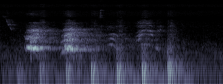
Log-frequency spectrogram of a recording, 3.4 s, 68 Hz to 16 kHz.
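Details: Siberian Husky barking at 4:17 pm on 13 March 2021; a few harmonic, vocal barks and yelps come in a quick run over about three seconds, with dull low thumps under each one.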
